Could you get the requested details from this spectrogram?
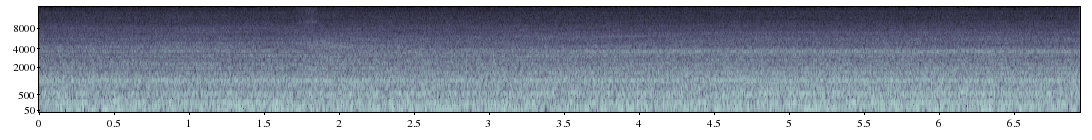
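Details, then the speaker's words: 8kW Chinese diesel caravan heater in a van during a Minnesota cold spell, on its first main run at high speed the day after install; glow filament fully hot, slight factory burn-off smell; loud, smooth, even air rush with no knocks or rattles, normal high-speed fan run. "this is this is like the first main run i've had it at high speeds so you can see"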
